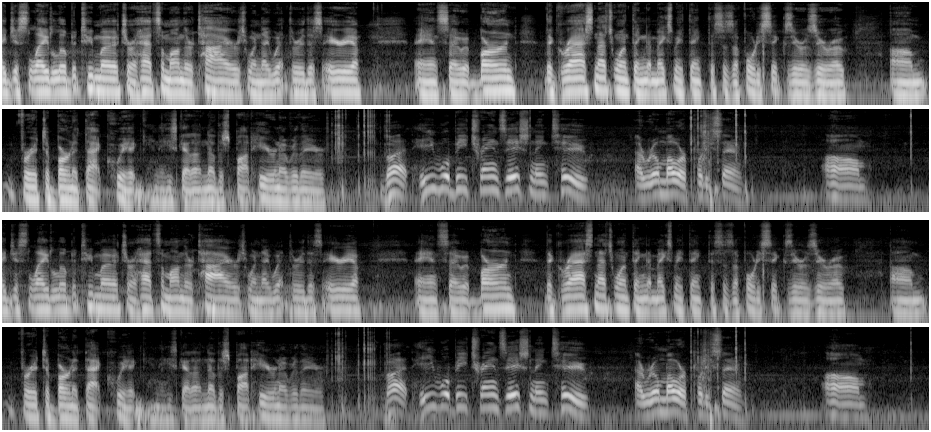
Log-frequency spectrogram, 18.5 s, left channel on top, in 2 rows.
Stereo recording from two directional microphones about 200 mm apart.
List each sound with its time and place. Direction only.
0.0 s speech: 35° right (ahead or behind)
9.5 s speech: 5° right (ahead or behind)
12.0 s speech: 25° right (ahead or behind)
13.1 s speech: 20° right (ahead or behind)
13.4 s speech: 5° right (ahead or behind)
